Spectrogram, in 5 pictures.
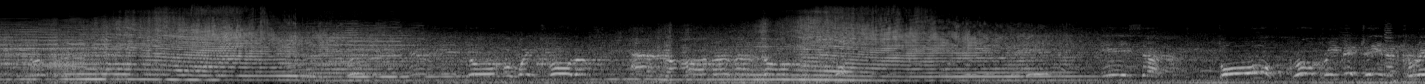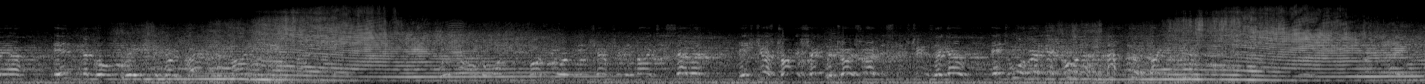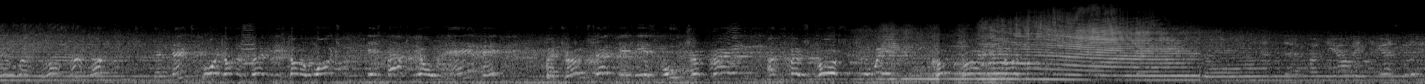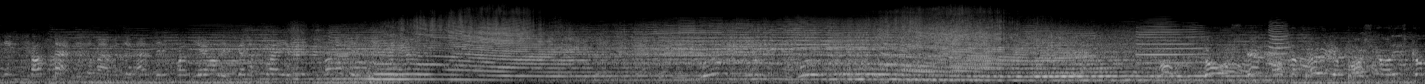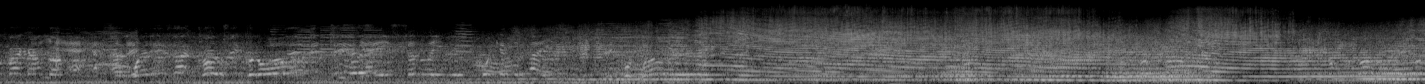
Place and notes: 125cc motorcycle race ... part two ... Starkeys ... Donington Park ... the race and associated noise ... Sony ECM 959 one point stereo mic to Sony Minidisk ...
